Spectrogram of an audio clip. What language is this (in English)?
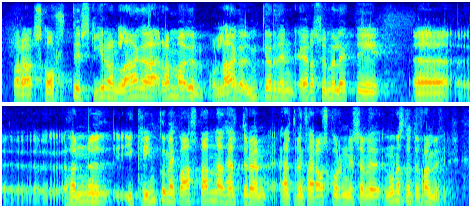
Icelandic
